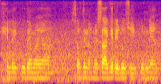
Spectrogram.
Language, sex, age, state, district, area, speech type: Maithili, male, 45-60, Bihar, Purnia, rural, spontaneous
